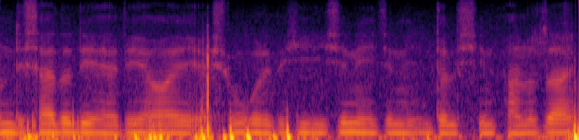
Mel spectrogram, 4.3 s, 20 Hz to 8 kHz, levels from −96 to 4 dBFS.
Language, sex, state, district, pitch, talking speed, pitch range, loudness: Chakma, male, Tripura, Unakoti, 95 Hz, 165 wpm, 95-100 Hz, -24 LUFS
